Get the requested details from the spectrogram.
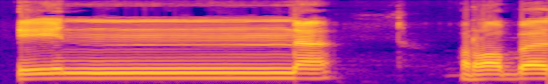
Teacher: নুন মিমে তাসদিদ হইলে সর্ব অবস্থায় নাকের বাসি থেকে গুন্না করিয়া পড়িতে হয় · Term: ওয়াজিব গুন্না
